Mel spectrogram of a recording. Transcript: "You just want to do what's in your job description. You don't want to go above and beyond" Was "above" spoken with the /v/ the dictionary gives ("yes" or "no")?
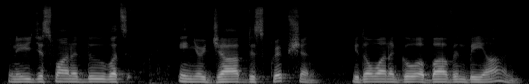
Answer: yes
